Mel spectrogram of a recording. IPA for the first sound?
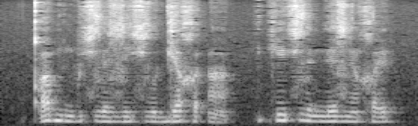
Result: qʼ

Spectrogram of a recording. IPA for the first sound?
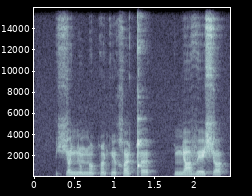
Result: ç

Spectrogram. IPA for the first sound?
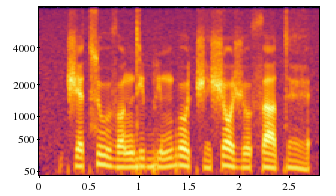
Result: t͡ʃ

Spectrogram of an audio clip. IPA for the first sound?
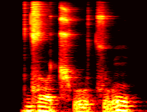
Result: d͡z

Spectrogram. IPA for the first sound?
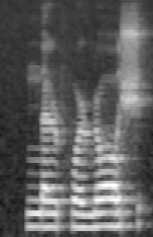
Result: n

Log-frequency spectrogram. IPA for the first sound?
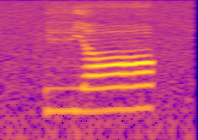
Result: vʲ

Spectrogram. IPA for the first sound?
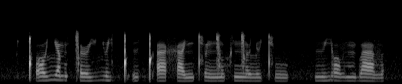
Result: ǃʼ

